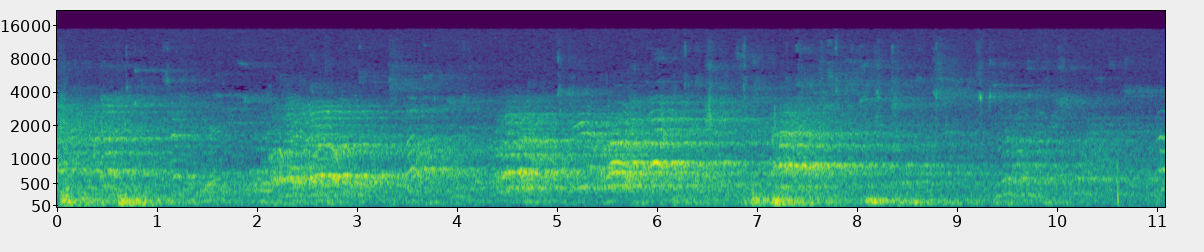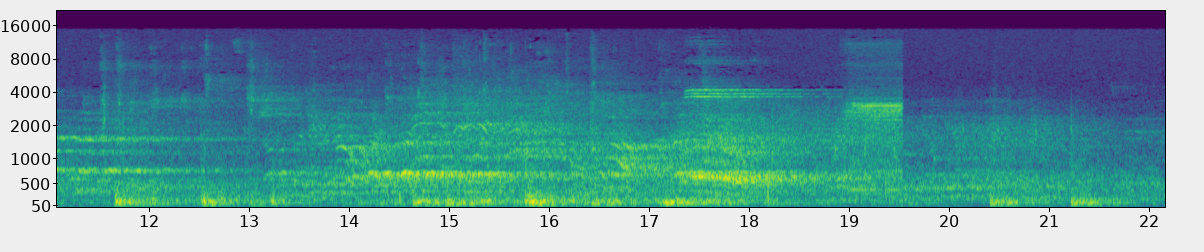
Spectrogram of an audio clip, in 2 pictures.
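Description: Basketball bouncing on an indoor court during a game, repeated thuds, with players' shouts echoing around a large gym.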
